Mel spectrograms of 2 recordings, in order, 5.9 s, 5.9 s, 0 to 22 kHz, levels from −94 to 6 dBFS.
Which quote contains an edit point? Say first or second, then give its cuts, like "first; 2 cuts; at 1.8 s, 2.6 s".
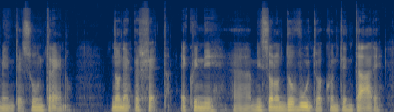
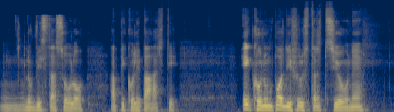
first; 1 cut; at 2.6 s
